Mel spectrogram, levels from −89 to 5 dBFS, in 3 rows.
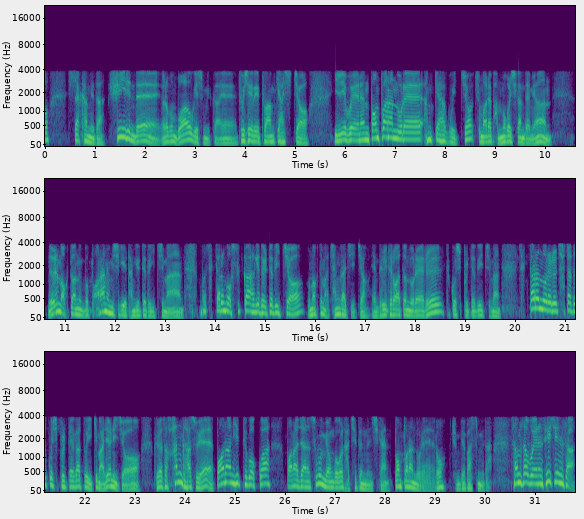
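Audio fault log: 12.12–12.25 s, 17.30–17.49 s, 21.63–21.71 s: AMR bit errors. Flipped low-priority bits, a few percent, misplace the excitation pulses and skew the fine gain and spectral values, so the sound turns briefly hoarse and gargly inside the 4 kHz narrowband ceiling. On a spectrogram the harmonics blur into ragged noise. The waveform envelope stays roughly intact.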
